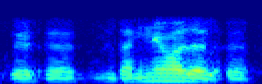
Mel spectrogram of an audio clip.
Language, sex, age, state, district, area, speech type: Telugu, male, 18-30, Telangana, Hanamkonda, urban, conversation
